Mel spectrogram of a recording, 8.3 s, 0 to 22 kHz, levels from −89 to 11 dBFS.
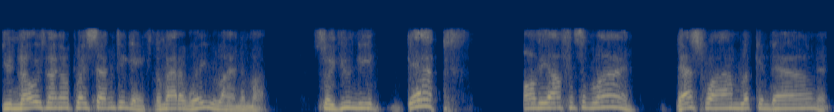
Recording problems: garbled, watery; badly
high frequencies cut off; noticeable; nothing above 7 kHz

